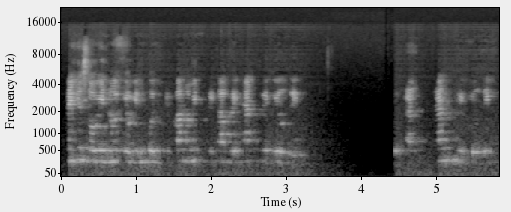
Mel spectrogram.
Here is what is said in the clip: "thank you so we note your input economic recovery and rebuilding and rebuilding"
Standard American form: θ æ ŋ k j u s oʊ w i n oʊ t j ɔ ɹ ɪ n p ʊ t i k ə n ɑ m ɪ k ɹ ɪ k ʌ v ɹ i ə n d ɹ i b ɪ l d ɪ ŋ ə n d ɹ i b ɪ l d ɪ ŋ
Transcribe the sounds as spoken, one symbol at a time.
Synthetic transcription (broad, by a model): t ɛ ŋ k j u s oʊ w i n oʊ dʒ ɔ w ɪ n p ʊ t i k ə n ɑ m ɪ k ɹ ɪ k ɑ b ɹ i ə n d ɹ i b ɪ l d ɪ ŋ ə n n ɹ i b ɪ l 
